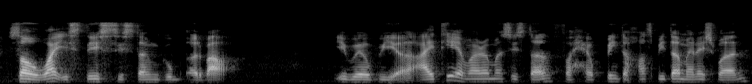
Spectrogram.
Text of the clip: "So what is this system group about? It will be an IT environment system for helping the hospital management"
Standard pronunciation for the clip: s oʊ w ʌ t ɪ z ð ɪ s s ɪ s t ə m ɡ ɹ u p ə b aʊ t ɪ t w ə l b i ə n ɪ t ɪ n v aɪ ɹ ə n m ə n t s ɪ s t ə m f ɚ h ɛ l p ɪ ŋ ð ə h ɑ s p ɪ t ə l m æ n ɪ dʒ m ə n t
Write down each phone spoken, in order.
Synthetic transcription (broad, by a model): s oʊ w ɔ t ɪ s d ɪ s s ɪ s t ə m ɡ u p ə b aʊ t ɪ t w ə l b i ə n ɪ t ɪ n v aɪ ɹ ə n m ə n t s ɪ s t ə m f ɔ h ɛ l p ɪ ŋ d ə h ɑ s p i t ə l m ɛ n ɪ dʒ m ə n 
